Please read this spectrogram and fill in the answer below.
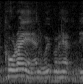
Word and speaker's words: Quran: the Islam, which is the Quran, which we pronounce Quran.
